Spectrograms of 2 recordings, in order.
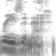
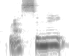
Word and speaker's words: Racinet: I know it's not pronounced raisinette. It must be racinet? Racinet? Auguste, French, Auguste Racinet.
